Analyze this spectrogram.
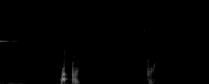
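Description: A quick pair of light glass clinks in a drinking toast, then a single softer tap a moment later, brief and fairly quiet, with a faint ringing tail and no voices.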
